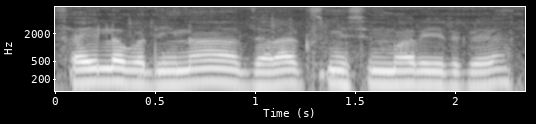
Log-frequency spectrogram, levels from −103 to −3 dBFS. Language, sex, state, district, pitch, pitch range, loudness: Tamil, male, Tamil Nadu, Namakkal, 155 Hz, 150-160 Hz, -13 LUFS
